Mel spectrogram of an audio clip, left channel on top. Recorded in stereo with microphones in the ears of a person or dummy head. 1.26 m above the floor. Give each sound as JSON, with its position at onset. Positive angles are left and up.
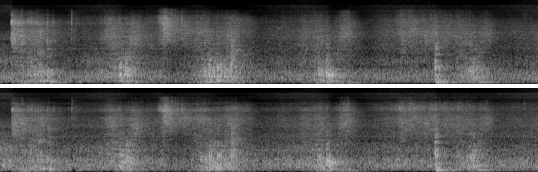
{"t": 0.1, "sound": "footsteps", "side_deg": 35, "distance_m": 1.6}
